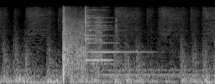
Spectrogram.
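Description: A single 9mm shot from a CZ Scorpion EVO S1 pistol a little after half a second in, followed by a steel target ringing for about a second as the bullet strikes it.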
